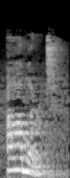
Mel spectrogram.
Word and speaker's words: almond: Before letter M also, letter L is silent, like almond. It is not almond or almond, it is almond, almond.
